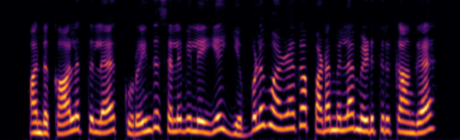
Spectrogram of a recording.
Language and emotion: Tamil, surprised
